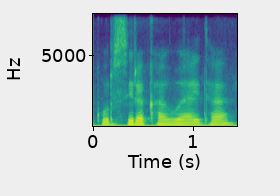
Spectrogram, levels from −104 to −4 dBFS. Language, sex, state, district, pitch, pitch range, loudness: Hindi, female, Jharkhand, Garhwa, 175 Hz, 170-190 Hz, -16 LUFS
